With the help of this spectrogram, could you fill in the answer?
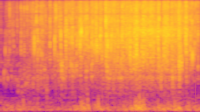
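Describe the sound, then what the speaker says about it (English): Water running from a newly replaced outdoor hose faucet hydrant after the supply is turned back on at the street, a steady close trickling gush that swells slightly and keeps flowing alone. "I turned the water back on at the street."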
